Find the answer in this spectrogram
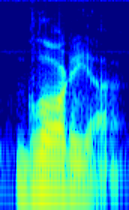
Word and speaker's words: gloria: ajimus so it's ajimus is it gloria or gloria right and it's gloria so the accent will tell you is always going to be the penultimate or anti-penultimate syllable when you have three or more syllables the h so very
